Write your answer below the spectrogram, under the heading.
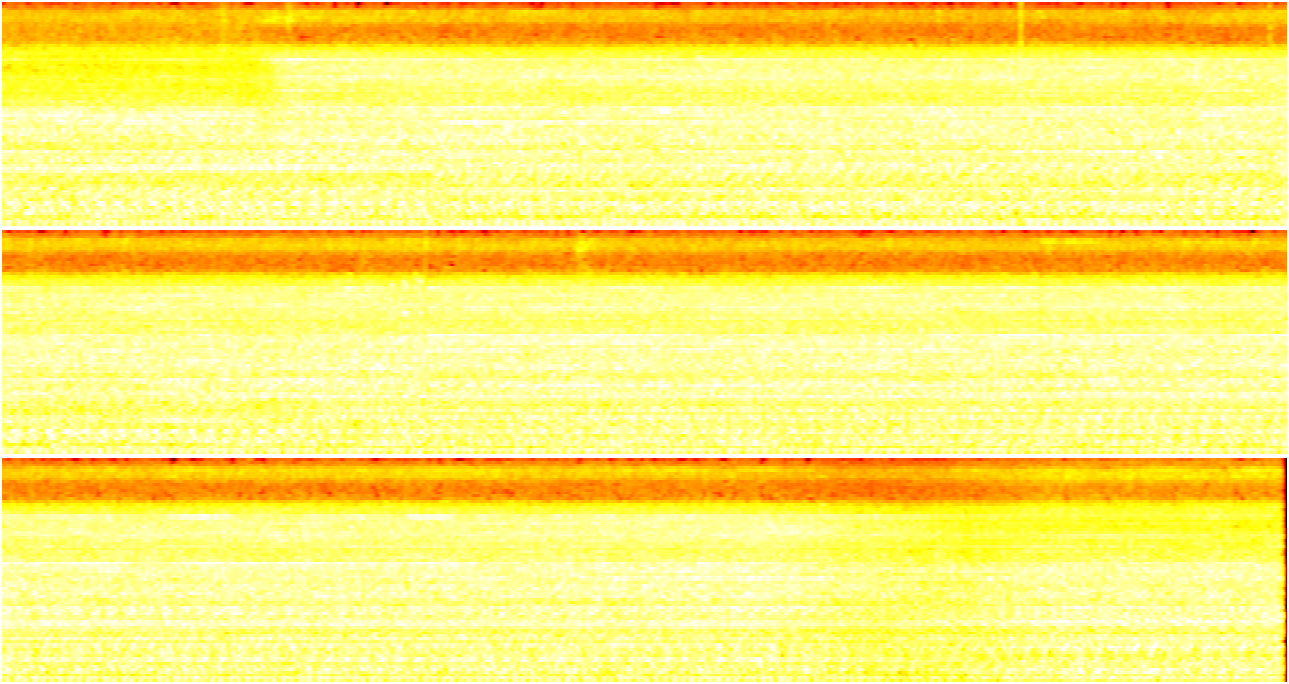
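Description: Steady, loud engine-room machinery noise from a ship's running engines, a constant drone with a low hum.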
